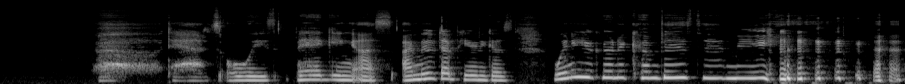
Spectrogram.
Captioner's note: sigh; laugh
